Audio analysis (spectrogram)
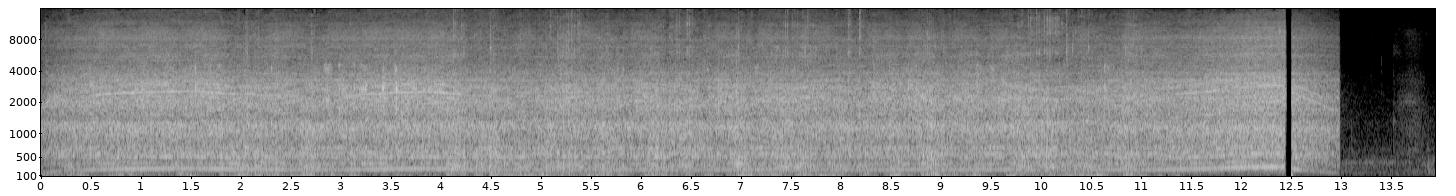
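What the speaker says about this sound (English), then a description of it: "we're just going to blend this until it's mixed" An electric blender beats vanilla into snowball cookie dough, giving a loud, steady motor whine that holds evenly for about twelve seconds, rises slightly in pitch, then cuts off abruptly into near silence.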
